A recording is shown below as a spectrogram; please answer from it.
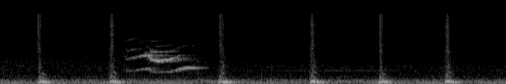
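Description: In the video game Robocop Rogue City, one wavering cat meow sounds over a steady series of six evenly spaced heavy footstep thuds, moderately close in a quiet interior.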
